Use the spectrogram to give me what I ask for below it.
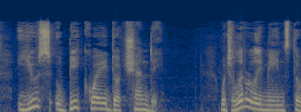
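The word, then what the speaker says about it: ius ubique docendi: in in Latin and I'm using the church pronunciation use ubi Cueto Chen D which literally means the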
